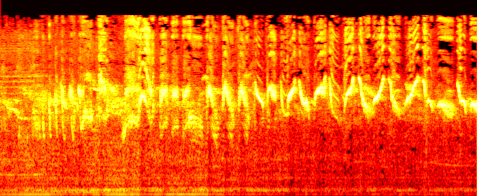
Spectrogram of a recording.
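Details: Chinese hwamei starting with mixed warbling, then settling into a clear series of looping whistled phrases repeated about twice a second, loud and evenly paced.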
